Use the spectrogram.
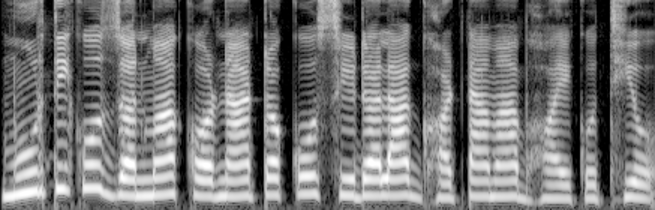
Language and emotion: Nepali, neutral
